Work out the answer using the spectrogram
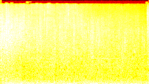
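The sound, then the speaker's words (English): Deep, continuous rumbling boom of a mountain exploding, a loud, dense roar that holds steady throughout with no pauses and no voices. “It sounded like the mountain was exploding.”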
